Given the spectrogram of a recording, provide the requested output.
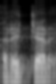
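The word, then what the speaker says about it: Richter: टी इसमें silent होता है, इसको हम रिचर स्केल पढ़ते हैं, ओके।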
